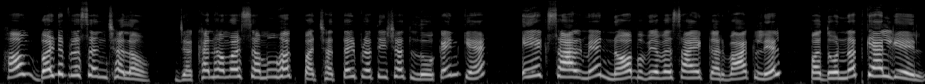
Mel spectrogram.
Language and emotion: Maithili, happy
